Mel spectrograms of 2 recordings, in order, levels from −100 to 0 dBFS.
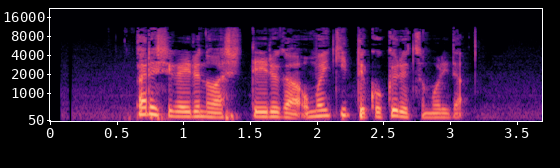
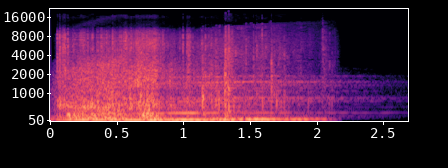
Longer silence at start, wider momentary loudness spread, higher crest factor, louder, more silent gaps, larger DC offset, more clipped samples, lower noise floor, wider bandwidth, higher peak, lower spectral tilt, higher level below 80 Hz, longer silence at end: first, 0.65 s vs 0 s; second, 9 LU vs 14 LU; about the same, 20 dB vs 16 dB; about the same, -20 LUFS vs -22 LUFS; neither; neither; neither; second, -47 dBFS vs -60 dBFS; about the same, 11.5 kHz vs 12 kHz; first, 0 dBFS vs -6 dBFS; about the same, -6 dB/octave vs -5 dB/octave; second, -58 dBFS vs -26 dBFS; about the same, 0.6 s vs 0.55 s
